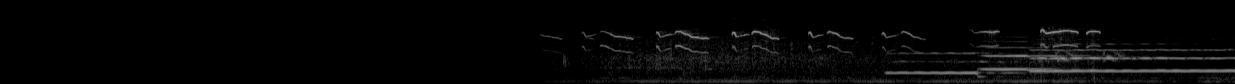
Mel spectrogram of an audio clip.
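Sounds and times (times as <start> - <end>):
killdeer plover calling: 5.4 - 11.5.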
